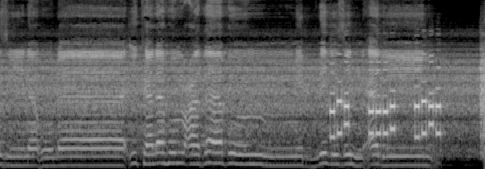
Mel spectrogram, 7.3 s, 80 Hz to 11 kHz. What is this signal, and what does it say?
DTMF, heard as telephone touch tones, dialled by machine, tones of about 60 ms, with radio hiss and a squelch burst at the end. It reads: 160 4448 2605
